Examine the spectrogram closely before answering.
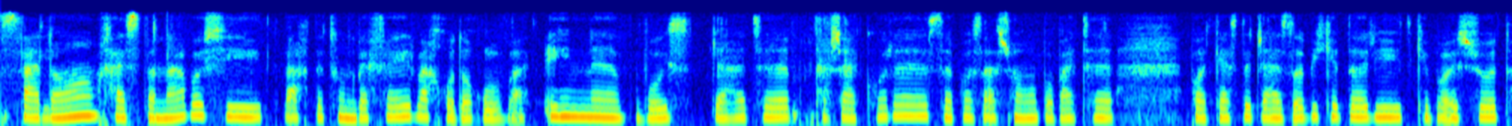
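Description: With very even loudness, a woman speaks at a medium pitch and a very slow pace in a monotone, flat intonation. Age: 30s. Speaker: listener sending a voice message. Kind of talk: recorded listener voice message. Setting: self-recorded voice message.

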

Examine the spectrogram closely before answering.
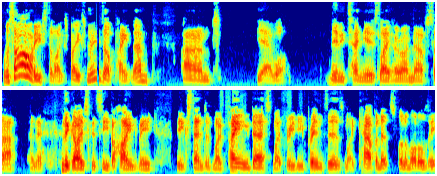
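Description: A man with an English accent speaks at a moderate pace and medium pitch, with ordinary pitch variation and long, frequent pauses. His tone is bright and sharp, the sound dry and close with no echo against a quiet background. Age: 30s. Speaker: podcast host. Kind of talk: casual chat.

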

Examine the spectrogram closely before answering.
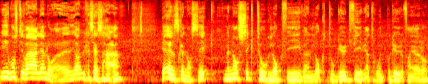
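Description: A man's medium-pitched voice with lively intonation at a fairly quick pace, music playing in the background. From Skåne, southern Sweden. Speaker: podcast co-host. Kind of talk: casual Q&A discussion.

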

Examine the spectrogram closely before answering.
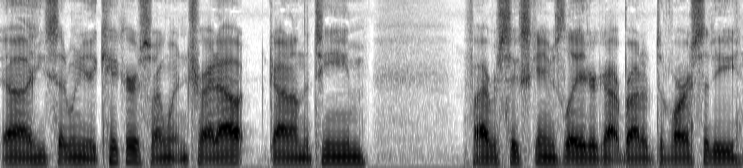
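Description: On a very clean recording with a silent background, a man with an American accent and a fairly low pitch speaks very fast. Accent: slight North Dakota creep, mostly avoided. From Northern California (Livermore). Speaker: singer-songwriter. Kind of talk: casual interview chat.

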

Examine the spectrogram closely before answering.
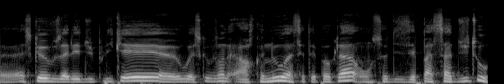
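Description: In a very clean recording with a silent background, a man with a dark, mellow tone speaks at a medium pitch and fairly quick pace, with ordinary pitch variation. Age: 30s. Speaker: bar franchise co-founder. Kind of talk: interview. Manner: hesitant.

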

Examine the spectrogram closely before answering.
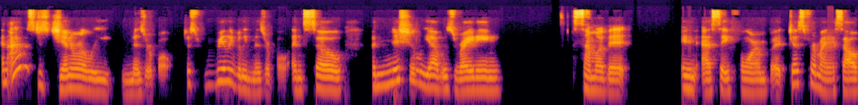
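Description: With an American accent, a woman speaks in a very deep, low voice with lively intonation. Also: moderate pace. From US South, Jacksonville, Florida. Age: 50s. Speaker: author. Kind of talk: interview.

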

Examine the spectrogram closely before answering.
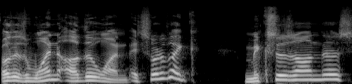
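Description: Recorded very cleanly against a silent background, a man with a Tamil accent sounds dry and close, with no echo. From India, Chennai. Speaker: panelist guest. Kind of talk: casual chat.

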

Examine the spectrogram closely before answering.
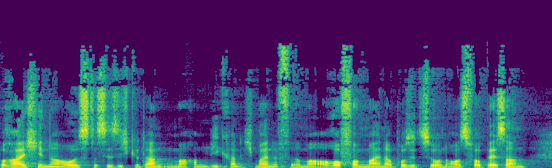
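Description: Against a quiet background, a man with a very deep, low pitch and a dark, mellow tone speaks at a moderate pace. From western Germany, Krefeld (North Rhine-Westphalia). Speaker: company managing director, chemist. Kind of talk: interview. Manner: hesitant, many fillers and repetitions.

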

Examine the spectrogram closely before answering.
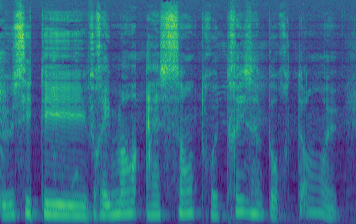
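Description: Somewhat breathy, a woman speaks at a fairly low pitch in a dark, mellow tone. The recording is very clean, with a silent background. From northern France, Lomme near Lille. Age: 80s+. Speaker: longtime resident. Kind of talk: reminiscing interview.

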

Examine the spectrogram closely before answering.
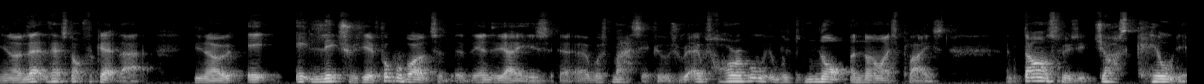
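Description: Lively intonation marks this voice with a southeast English accent. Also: man, medium pitch for a man, moderate pace. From Kent, southeast England. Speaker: DJ and record label owner. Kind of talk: interview conversation. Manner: hesitant, filler-heavy.

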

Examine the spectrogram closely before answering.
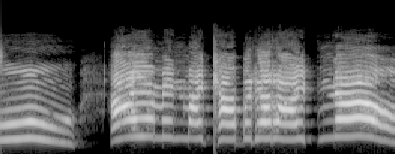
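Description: A put-on character voice, squeaky and extremely high-pitched, at a very slow pace. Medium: audio drama. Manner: blunt, interrupting.

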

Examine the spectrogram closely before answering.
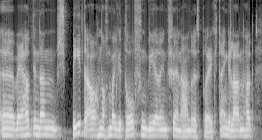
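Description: A man with an Austrian accent at a medium pitch, fairly quick, with hardly any pauses, very even loudness and fairly even intonation. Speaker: journalist. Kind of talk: interview. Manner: halting.

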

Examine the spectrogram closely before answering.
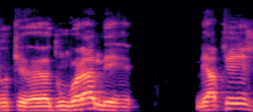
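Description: Against a quiet background, a man's speech unfolds at a fairly slow pace. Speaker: former professional rugby player. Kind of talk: interview. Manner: halting.

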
